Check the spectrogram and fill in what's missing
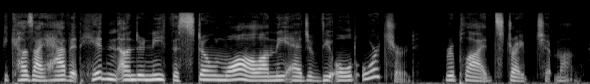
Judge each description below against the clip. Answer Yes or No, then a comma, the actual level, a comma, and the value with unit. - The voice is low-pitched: No, high, 200 Hz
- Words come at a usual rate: Yes, average, 195 wpm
